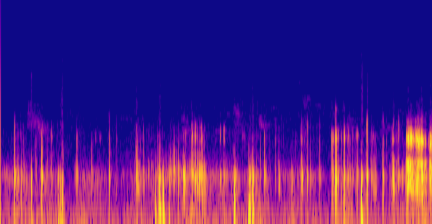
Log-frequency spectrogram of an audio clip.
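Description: Continuous low gurgling and rumbling with bubbly pops, an audible stomach growl of active digestion after a meal.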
